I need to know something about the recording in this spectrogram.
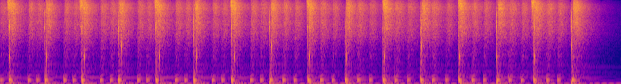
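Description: Snare drum played with a fast, steady run of double strokes, accents falling at regular spacing, the drum ringing with each stroke. A bass drum and hi-hat foot pattern keeps time underneath.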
